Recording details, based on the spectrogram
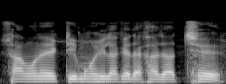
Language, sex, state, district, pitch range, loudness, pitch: Bengali, male, West Bengal, Cooch Behar, 120-125 Hz, -13 LUFS, 125 Hz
